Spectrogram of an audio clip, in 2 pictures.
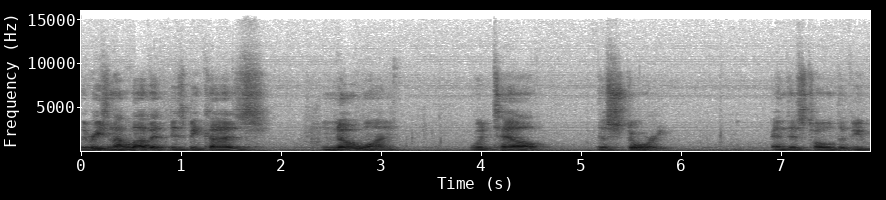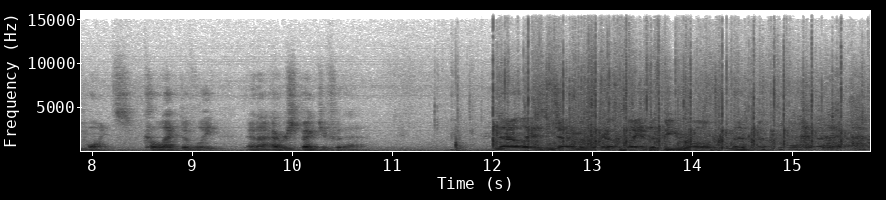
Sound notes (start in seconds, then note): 11.9 audience applauds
